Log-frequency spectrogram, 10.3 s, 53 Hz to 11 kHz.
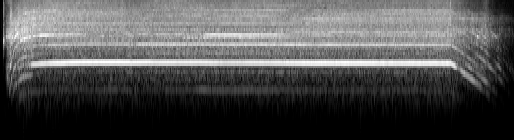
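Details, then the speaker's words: Milwaukee M18 Fuel die grinder, new, with more than one battery tried: steady piercing high whine from spin-up to coast-down with a rough rubbing edge and a burning smell; rotor rubbing inside the housing. "that made a real bad sound and it doesn't smell very good so this is not going to be a repair"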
